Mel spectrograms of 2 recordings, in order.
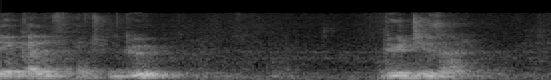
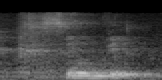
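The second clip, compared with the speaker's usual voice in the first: laughing; 2 semitones lower, 11 dB quieter than usual. Real, not acted. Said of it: "laughing aside".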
